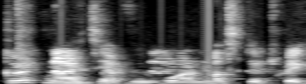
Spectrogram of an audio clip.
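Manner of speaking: plain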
